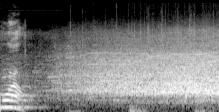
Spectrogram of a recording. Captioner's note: crowd cheering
